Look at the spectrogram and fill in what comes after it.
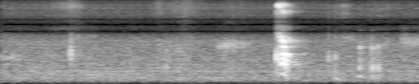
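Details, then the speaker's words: Single sharp hiccup from him against quiet room noise, with a few faint clicks after it; hiccups. "you ruined my hiccups cuz of that a real good hiccups huh oh that's a big one goodness gracious"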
